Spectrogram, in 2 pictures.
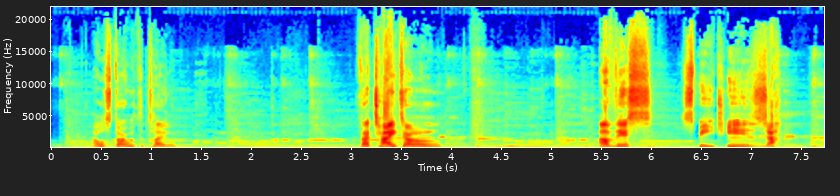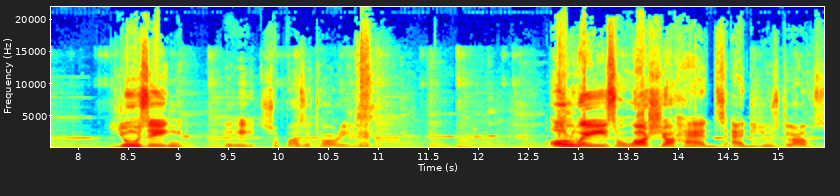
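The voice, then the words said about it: Theatrical Shakespearean accent. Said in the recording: “in a classic Shakespearean voice ... read Shakespearean ... with a Shakespearean accent”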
